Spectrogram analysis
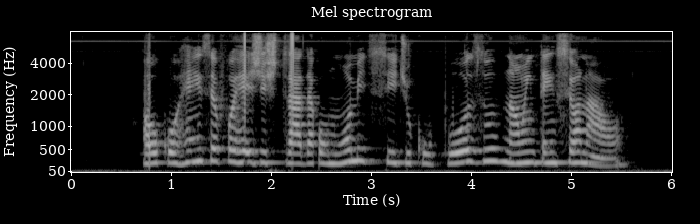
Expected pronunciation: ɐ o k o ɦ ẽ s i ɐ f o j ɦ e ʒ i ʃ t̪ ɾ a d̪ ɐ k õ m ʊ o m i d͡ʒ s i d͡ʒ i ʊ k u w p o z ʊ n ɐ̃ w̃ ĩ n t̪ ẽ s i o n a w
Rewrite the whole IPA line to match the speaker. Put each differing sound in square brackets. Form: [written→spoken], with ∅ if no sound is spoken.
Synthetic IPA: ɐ o k o ɦ ẽ s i ɐ f o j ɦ e ʒ i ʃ t̪ ɾ a d̪ ɐ k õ m ʊ o m i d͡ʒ s i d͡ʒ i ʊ k u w p o z ʊ n ɐ̃ w̃ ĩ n t̪ ẽ s i o n a w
